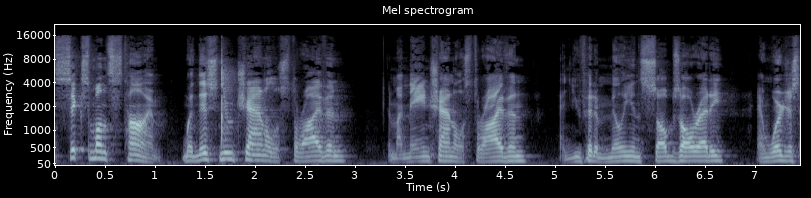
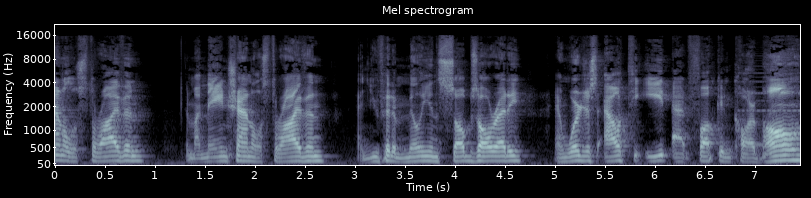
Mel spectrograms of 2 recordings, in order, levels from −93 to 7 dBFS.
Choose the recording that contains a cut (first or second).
first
